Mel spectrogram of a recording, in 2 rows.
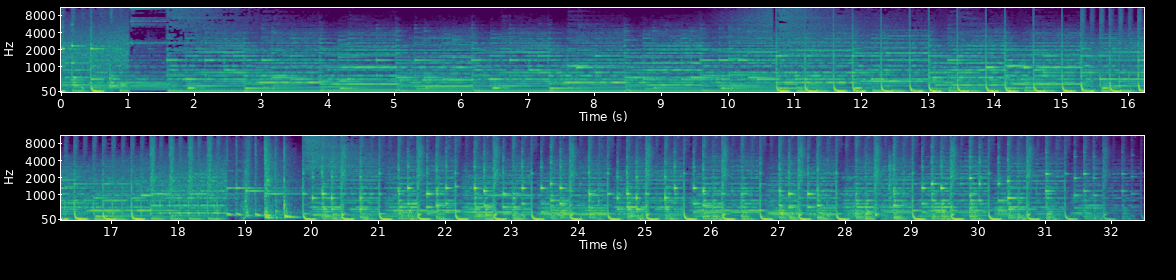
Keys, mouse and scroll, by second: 4.1 scroll up 2.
